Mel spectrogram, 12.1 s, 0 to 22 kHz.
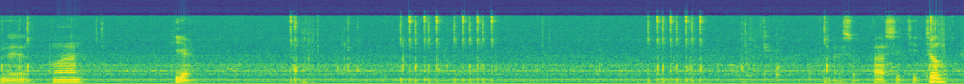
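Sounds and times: steady low hum: 0:00.0 - 0:12.0
computer keyboard keystrokes: 0:03.6 - 0:03.9, 0:05.0 - 0:06.2, 0:08.1 - 0:08.8.

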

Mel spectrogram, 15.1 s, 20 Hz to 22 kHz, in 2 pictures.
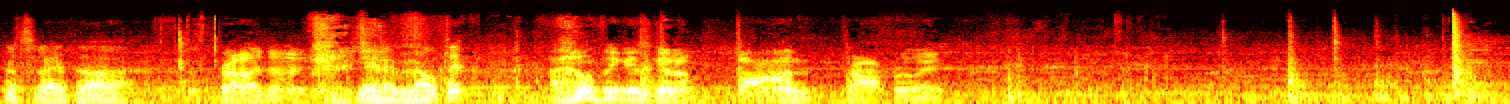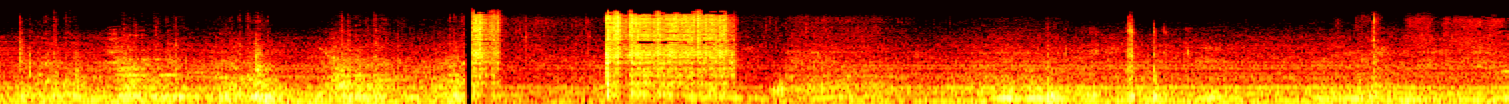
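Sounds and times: arc welder crackling and hissing: 0:09.9 - 0:11.4.

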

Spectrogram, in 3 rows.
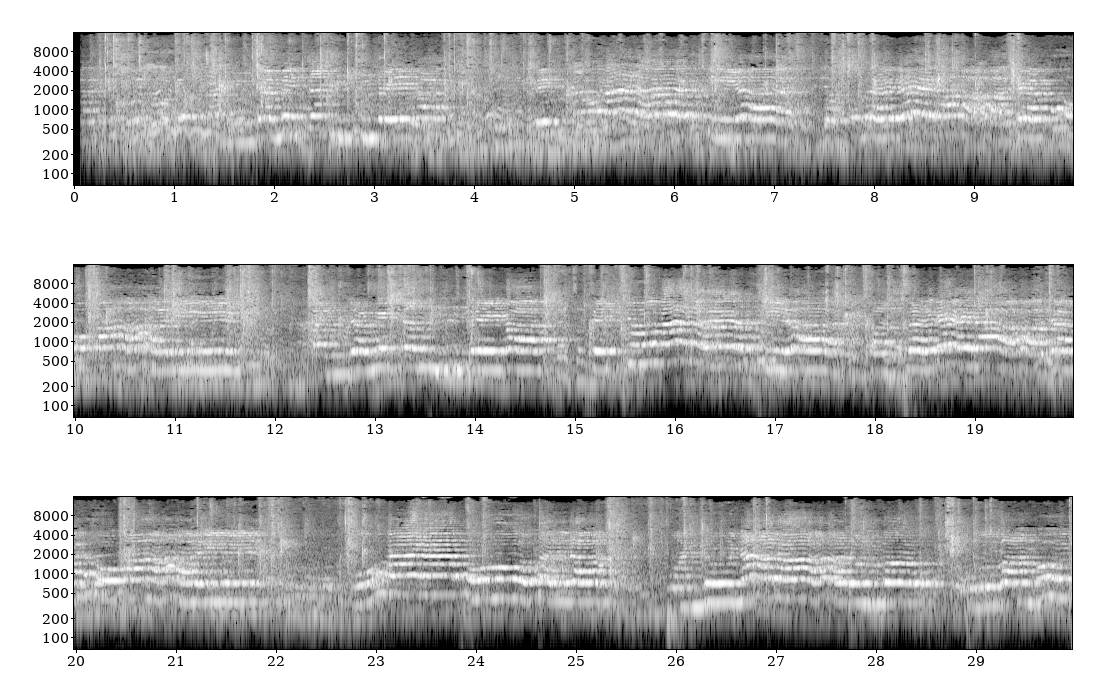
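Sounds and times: person singing: 0:00.1 - 0:23.1
rhythmic hand-clapping: 0:00.1 - 0:29.9.

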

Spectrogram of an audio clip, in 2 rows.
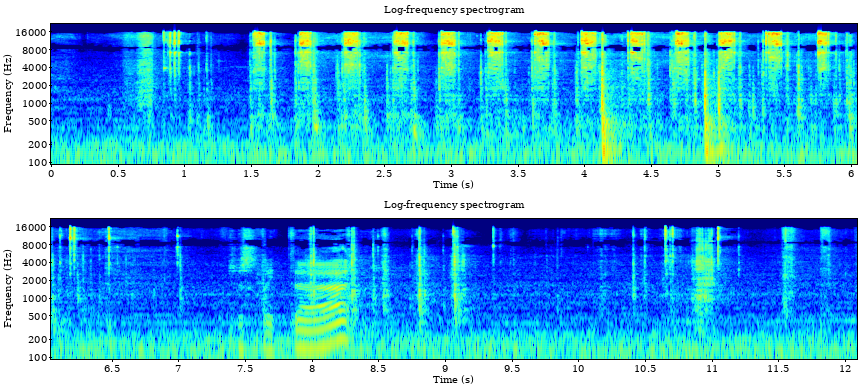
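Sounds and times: ratchet clicking: 0:00.9 - 0:06.6.

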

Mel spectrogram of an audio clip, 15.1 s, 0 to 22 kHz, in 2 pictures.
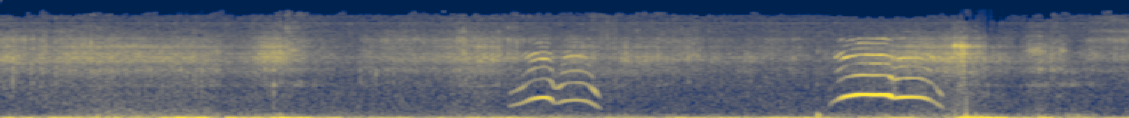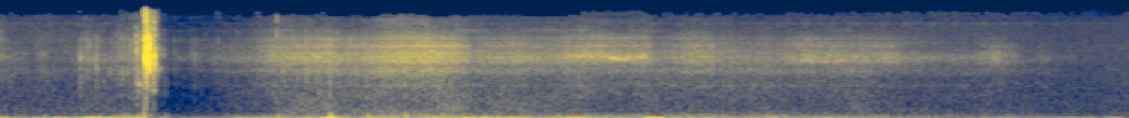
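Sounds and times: wind rumble on microphone: 0:00.0 - 0:15.0
person whooping: 0:03.4 - 0:04.1, 0:05.5 - 0:06.4.

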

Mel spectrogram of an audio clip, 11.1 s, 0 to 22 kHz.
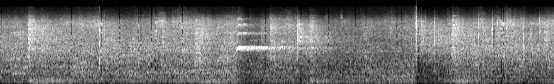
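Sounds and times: crowd chatter: 0:00.0 - 0:11.0
referee whistle blast: 0:04.7 - 0:05.5.

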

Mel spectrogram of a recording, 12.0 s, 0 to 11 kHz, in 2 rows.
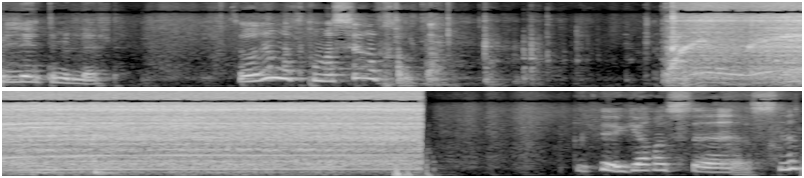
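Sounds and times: electric hand mixer whining: 0:05.0 - 0:09.2.

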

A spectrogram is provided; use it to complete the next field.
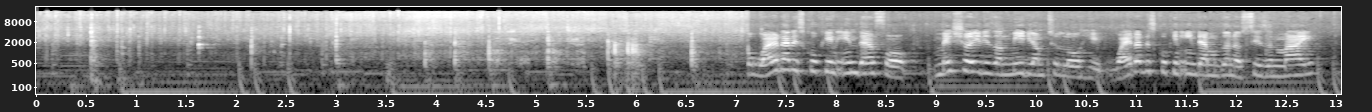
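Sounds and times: food sizzling in oil: 0:00.0 - 0:13.0
wooden spoon scraping pan: 0:03.8 - 0:06.2.

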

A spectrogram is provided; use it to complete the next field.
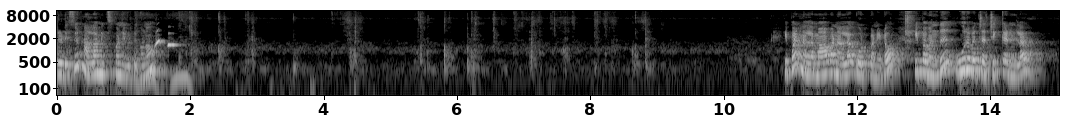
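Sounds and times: spoon scraping plastic bowl: 0:05.3 - 0:09.1.

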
